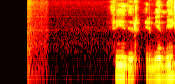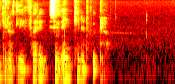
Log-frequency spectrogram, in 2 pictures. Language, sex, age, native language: Icelandic, male, 40-49, Icelandic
